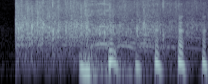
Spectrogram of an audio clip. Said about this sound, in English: McCarthy's out, guys. And a clap.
